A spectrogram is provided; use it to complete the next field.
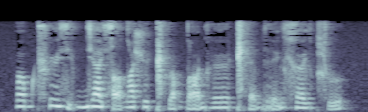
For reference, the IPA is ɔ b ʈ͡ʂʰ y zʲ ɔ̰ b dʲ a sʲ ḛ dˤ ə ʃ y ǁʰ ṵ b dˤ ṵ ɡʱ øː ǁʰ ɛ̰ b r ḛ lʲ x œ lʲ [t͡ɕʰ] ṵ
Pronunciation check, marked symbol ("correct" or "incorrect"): correct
